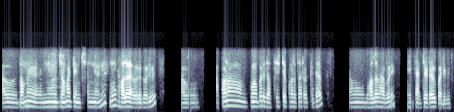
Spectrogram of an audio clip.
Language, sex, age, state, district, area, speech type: Odia, male, 18-30, Odisha, Jagatsinghpur, rural, conversation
